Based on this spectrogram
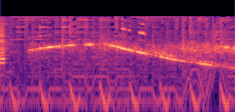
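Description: A special-signal vehicle's siren wails loudly on the road, its tone rising and then sliding slowly down over a rapid, repeating lower warble.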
